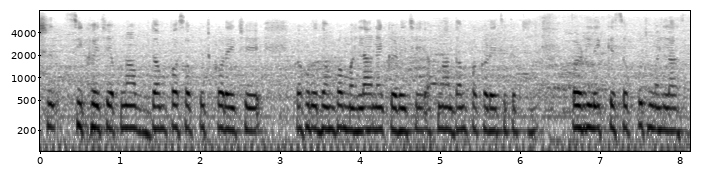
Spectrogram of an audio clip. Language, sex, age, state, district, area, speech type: Maithili, female, 18-30, Bihar, Araria, urban, spontaneous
